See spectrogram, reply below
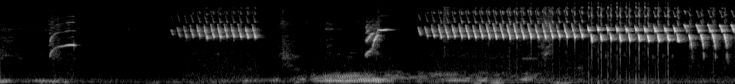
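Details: Canary song used to prompt young canaries learning to sing: two short rising whistles, then fast buzzy trills near the top of the range, a low murmur in between and a long rapid trill to the end.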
